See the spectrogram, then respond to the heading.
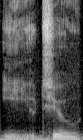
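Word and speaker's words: EU II: Again, it's EU and then the Roman numerals for 2. So EU, it looks like EUII, but obviously it's pronounced EU2 timeline.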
